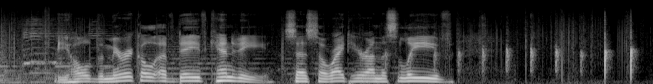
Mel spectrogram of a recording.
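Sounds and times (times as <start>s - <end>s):
speech: 0.6s - 4.9s
applause from the gallery: 3.8s - 6.5s.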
